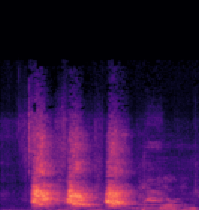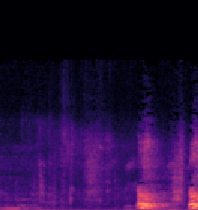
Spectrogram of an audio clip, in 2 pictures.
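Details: Leo, a pet Beagle, barks during play: three sharp barks about half a second apart, a quieter stretch with a faint human voice, then two more loud barks at the end.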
